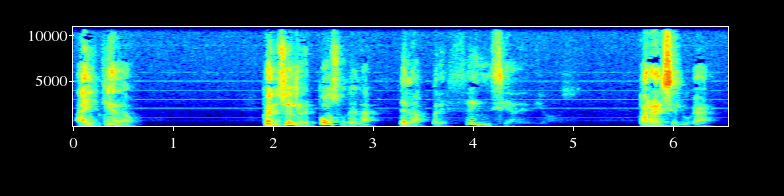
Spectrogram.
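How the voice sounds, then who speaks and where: His voice is mid-range and creaky, and he speaks at a normal speed. In his sermon the pastor tells stories with animation, chuckles at his own anecdotes, and questions the congregation directly.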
